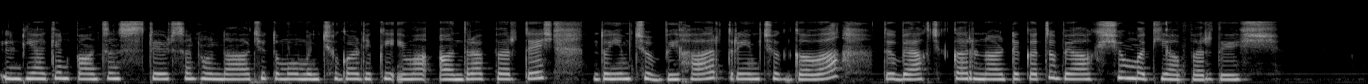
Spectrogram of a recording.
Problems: none marked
